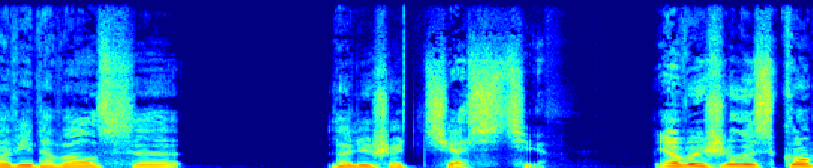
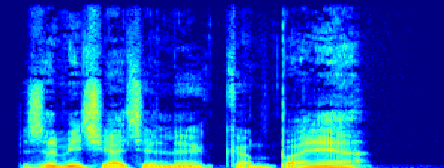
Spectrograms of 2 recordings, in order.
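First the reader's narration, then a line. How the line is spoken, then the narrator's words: Muttered. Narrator (Russian): пробормотал Хитклифф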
